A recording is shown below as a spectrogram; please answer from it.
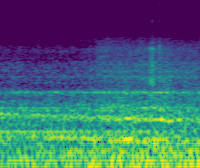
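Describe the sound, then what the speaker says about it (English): A BART commuter train pulls into a station platform nearby, giving a steady low rumble and rolling hum with faint squealing near the end, constant and fairly loud without pauses. "the BART train is pulling up right behind me"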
